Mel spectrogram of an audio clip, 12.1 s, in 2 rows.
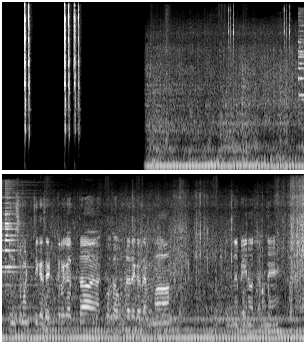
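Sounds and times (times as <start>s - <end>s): short clicks: 0.4s - 0.6s, 1.2s - 1.6s
boat motor running: 2.8s - 12.0s
wind rumble on microphone: 2.9s - 12.0s.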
